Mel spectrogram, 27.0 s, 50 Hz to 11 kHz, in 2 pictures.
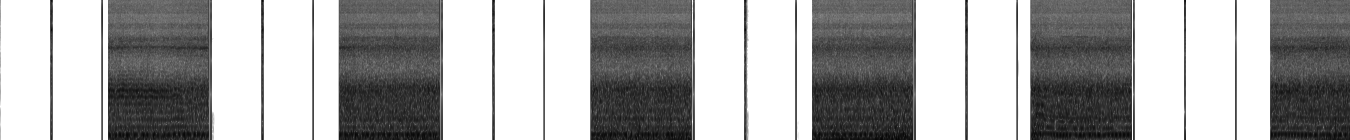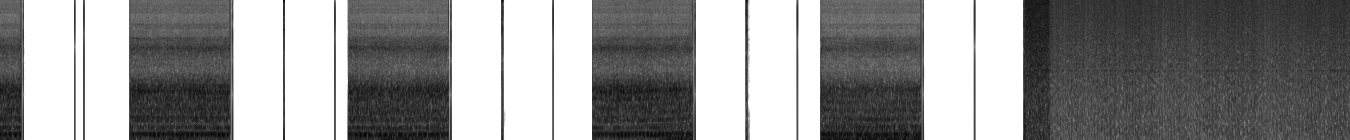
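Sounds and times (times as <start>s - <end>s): loud static hiss: 23.8s - 27.0s.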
